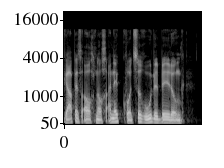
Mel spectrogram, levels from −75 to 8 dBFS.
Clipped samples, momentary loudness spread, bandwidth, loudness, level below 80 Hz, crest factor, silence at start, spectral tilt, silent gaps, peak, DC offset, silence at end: under 0.1%; 4 LU; 12 kHz; -15 LUFS; -48 dBFS; 14 dB; 0 s; -5.5 dB/octave; none; 0 dBFS; under 0.1%; 0.35 s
